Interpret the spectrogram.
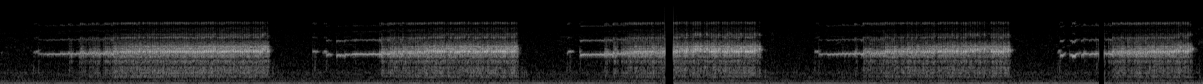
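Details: Nesting female barn owl calling to her mate at night inside a nest box at Riet Vell Nature Reserve, Ebro Delta, days before hatching. Four drawn-out, hoarse, hissing screeches, each lasting two to three seconds, with short gaps between them.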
